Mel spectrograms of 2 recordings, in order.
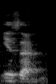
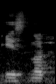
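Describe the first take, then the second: First: It is said as one contracted word. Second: It is said as two full words. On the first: "শর্টকাটে" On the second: "ইজ নট কে ইজান"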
